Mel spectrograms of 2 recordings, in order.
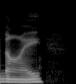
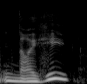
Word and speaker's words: Nighy: I don't think he pronounces it Nighy. I think it's Nye.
